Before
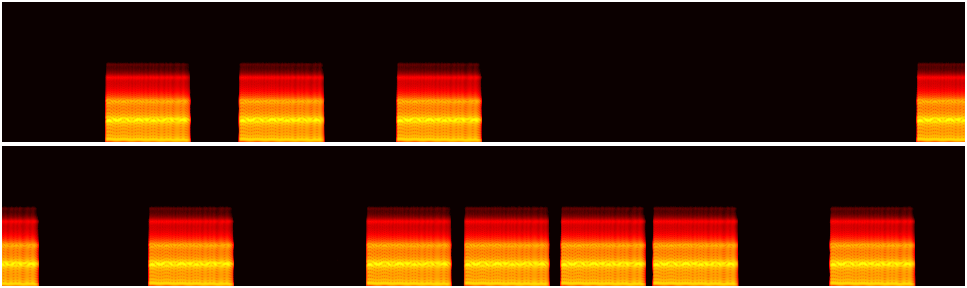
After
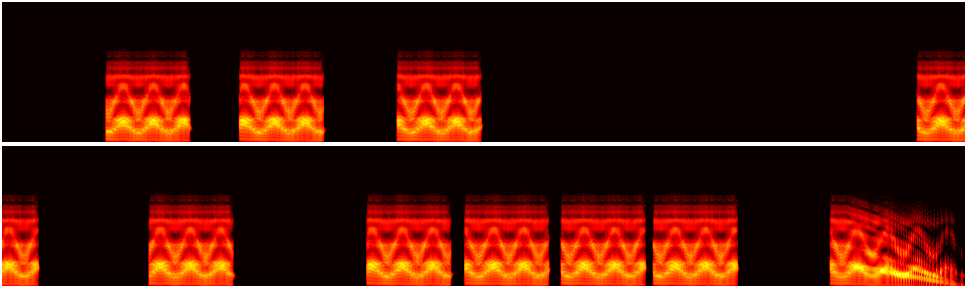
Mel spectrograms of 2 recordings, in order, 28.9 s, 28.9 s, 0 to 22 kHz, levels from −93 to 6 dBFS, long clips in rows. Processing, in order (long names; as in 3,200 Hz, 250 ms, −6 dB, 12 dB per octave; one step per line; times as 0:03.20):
turntable brake at the end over 1.81 s
leveller curve on the samples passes 2
formant filter swept between two vowels e-u 2.2 Hz
level +3 dB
